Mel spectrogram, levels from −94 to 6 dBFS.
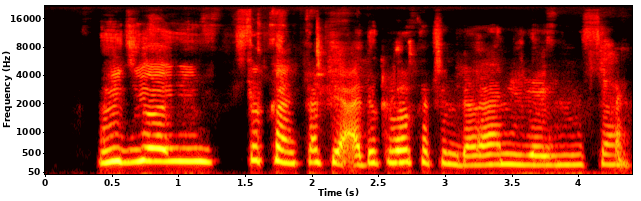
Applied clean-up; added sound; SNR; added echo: neural mask model Resemble Enhance denoiser.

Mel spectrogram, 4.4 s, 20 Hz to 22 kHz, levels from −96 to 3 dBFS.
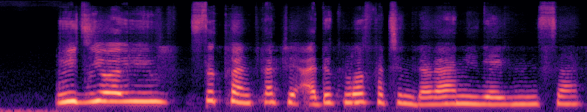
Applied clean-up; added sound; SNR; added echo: neural mask model DeepFilterNet 3.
